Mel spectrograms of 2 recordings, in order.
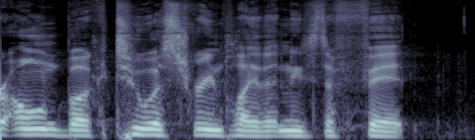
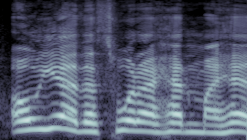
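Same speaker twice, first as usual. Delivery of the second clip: much higher-pitched mock breezy voice; breezy retold reply; 11 semitones higher than usual. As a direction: imitate her casually chiming in, pitched way up.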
